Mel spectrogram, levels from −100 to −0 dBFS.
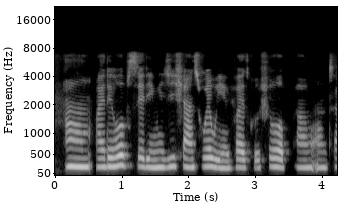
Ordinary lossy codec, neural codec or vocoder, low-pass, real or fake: none; codec, 16 kHz, 4 kbps, X-Codec, WavLM features, trained on Multilingual LibriSpeech; 7.2 kHz; fake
